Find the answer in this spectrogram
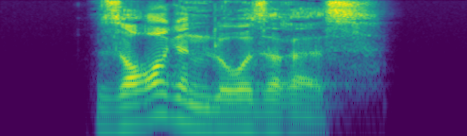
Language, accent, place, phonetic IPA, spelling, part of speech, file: German, Germany, Berlin, [ˈzɔʁɡn̩loːzəʁəs], sorgenloseres, adjective, De-sorgenloseres.ogg
- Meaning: strong/mixed nominative/accusative neuter singular comparative degree of sorgenlos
